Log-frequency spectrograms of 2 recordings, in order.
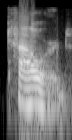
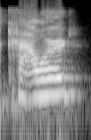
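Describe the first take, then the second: First: Said in the usual way. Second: High-pitched, angry shout; angry scream. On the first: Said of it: "He receives the answer". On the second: A narrator's reading. Son angered at the response, angry scream. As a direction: hurl it at the unseen voice. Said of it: "he screams".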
